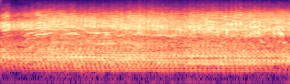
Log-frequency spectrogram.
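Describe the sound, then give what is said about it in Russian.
A plane's propeller engine roaring as the aircraft takes off from a village, a loud, dense, unbroken drone with a fast rhythmic pulsing throughout. “Самолет заводится и взлетает.”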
